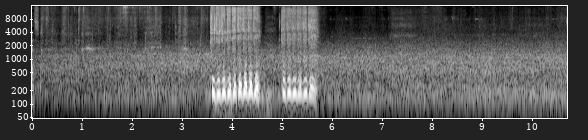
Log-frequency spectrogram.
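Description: Two loud, hoarse, drawn-out cries about four and five seconds in, the first about a second long and the second shorter, over steady outdoor background noise.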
